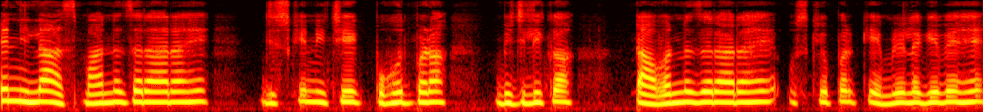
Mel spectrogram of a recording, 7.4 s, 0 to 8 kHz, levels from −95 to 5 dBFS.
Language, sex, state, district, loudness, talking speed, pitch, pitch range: Hindi, female, Bihar, Saharsa, -20 LUFS, 195 wpm, 275 Hz, 260-280 Hz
